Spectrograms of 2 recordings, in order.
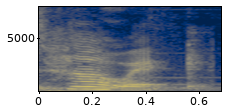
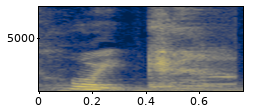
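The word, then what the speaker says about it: Hawick: Now, some people pronounce it Howick, but a quick Google has taught me that people from Hoyk tend to call it Hoyk.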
